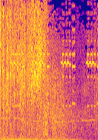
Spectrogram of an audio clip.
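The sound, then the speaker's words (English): Artillery shells exploding near a tank in a video game make a loud, deep booming blast that rumbles heavily, then tapers off toward the end. “The artillery is shooting at me.”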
